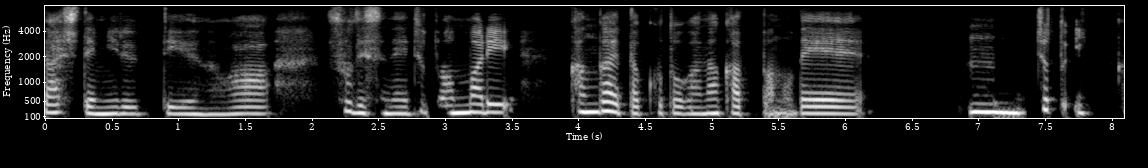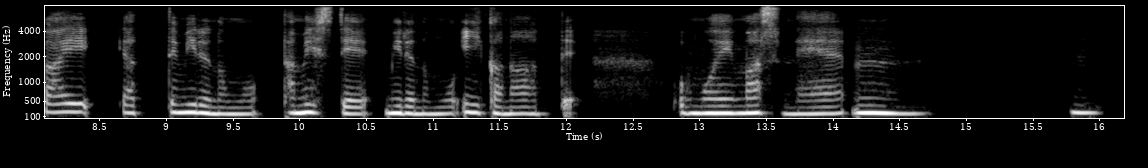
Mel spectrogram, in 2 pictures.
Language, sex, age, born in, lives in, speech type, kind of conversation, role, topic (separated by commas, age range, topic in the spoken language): Japanese, female, 25-29, Japan, Japan, conversation, advice, user, 完璧を求めすぎていつも疲れてしまうのは、どうしたら楽になりますか？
